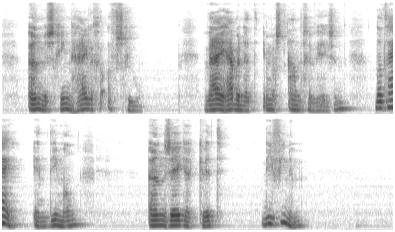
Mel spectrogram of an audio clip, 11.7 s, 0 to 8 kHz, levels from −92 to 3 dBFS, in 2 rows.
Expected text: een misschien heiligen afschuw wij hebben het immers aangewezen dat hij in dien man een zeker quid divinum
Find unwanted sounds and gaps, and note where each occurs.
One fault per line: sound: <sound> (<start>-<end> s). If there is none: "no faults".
no faults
